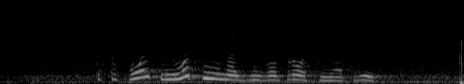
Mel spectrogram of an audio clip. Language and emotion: Russian, angry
